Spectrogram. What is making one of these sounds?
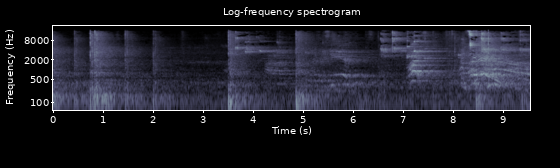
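A volleyball thumps sharply off hands and arms in a large echoing gym.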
